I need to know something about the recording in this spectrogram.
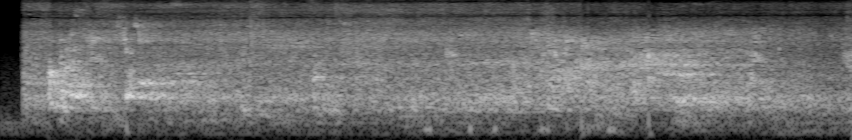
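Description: Water dripping and splashing into a toilet bowl as a large snake is drawn up out of it, a steady wet patter.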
